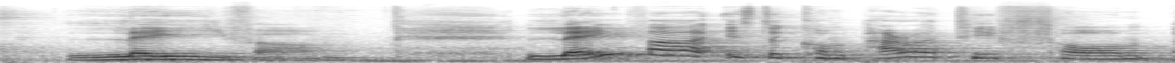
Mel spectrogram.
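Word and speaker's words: léiwer: over another by using the expression Laver so pronounce it Laver labor is an adverb so it can only be used in tandem with a verb so you have the construction verb + Leyva Leyva is the comparative form of gear so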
